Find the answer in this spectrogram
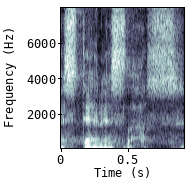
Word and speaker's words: Stanislaus: It's uh Stanislaus.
